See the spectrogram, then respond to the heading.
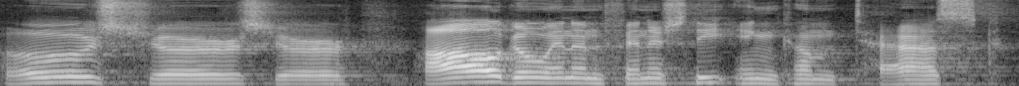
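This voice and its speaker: A man playing an earnest, slow-talking character in an old-time radio comedy performed on stage. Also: a little high, steady tone, bright, forceful tone. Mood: dazed, bewildered. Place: stage of a performing arts auditorium. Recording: echoey auditorium with long reverb.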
